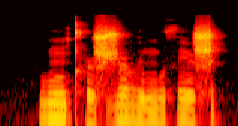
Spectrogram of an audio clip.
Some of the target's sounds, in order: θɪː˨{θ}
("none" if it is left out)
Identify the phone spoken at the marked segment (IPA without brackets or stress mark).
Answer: ʂ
